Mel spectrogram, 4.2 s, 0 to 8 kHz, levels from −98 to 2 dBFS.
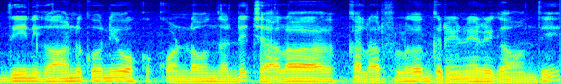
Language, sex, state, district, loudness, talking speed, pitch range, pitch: Telugu, male, Andhra Pradesh, Visakhapatnam, -28 LUFS, 170 wpm, 95-110 Hz, 100 Hz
